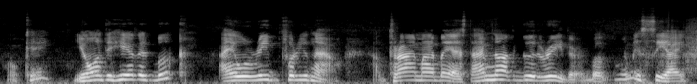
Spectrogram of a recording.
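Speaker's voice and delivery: plain reading voice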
